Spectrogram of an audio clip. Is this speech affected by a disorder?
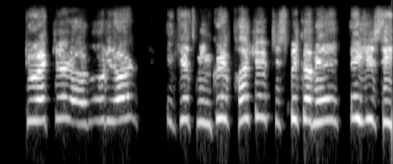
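Yes: cerebral palsy; from birth, affects movement.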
